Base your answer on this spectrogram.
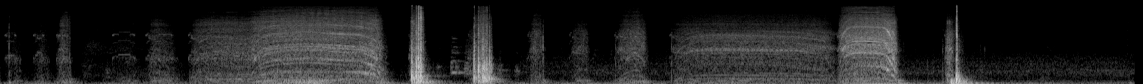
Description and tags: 05 screwdriver; near; screwing wood
Close; screwdriver screwing wood metalic smack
